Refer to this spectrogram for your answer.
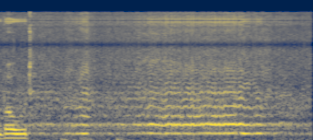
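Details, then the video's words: A steady, even drone from honey bees described as not so angry, holding one low pitch with a brief louder swell at the very start. "not so angry bees"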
